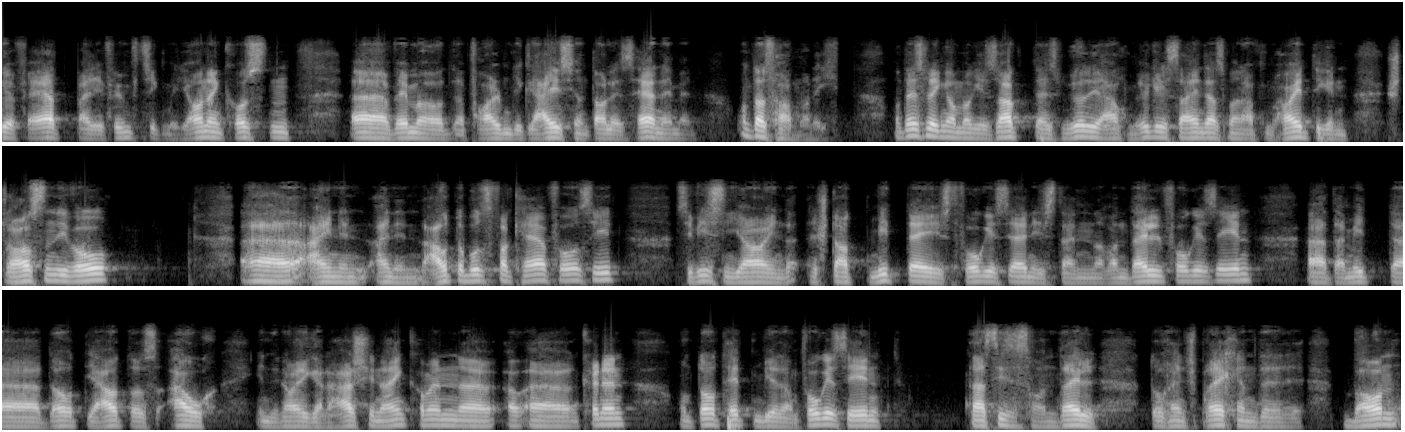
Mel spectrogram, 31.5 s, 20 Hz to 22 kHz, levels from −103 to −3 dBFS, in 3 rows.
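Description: Sound cut by the noise suppressor dips the level by about 9 to 12 dB at 1.16–1.37, 5.11–5.54, 19.89–20.08, 22.62–22.95 and 25.69–26.11 s. Steady and fading parts sink while sudden onsets survive, which tells it apart from a dropout, where everything vanishes. The whole clip stops at 8 kHz, consistent with a call codec.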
